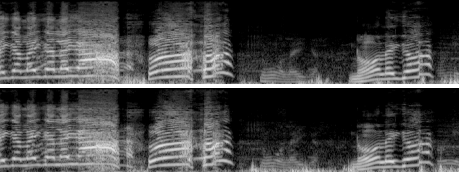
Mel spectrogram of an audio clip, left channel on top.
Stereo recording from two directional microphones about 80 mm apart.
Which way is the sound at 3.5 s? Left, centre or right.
Left.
